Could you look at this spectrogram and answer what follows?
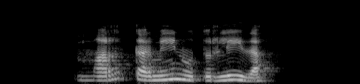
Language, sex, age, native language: Icelandic, female, 50-59, Icelandic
